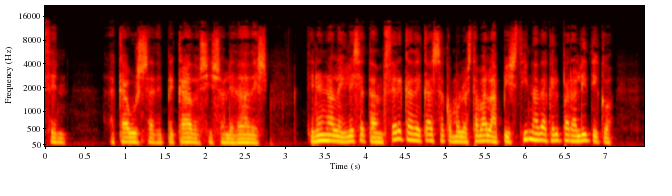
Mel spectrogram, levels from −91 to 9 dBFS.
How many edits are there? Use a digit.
0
